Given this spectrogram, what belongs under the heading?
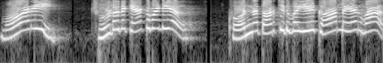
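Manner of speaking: sharply high-pitched maternal reprimand; scolding mother. Acted. Mother to the disobedient bride, scolding. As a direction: tell her off in a high, impatient voice.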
